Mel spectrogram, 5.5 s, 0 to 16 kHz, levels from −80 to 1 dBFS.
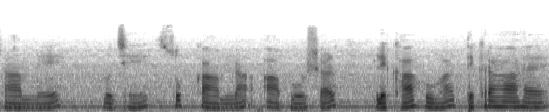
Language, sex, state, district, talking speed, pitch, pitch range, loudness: Hindi, male, Madhya Pradesh, Katni, 100 wpm, 120 Hz, 110-125 Hz, -21 LUFS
